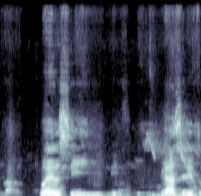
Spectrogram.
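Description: A man speaking: speech only, with a short pause near the middle.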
